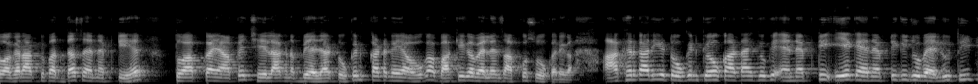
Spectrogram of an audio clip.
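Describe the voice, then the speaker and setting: A man hosts a crypto channel and talks viewers through a screen-recorded tutorial. He explains each step plainly, checking in with "ठीक है" along the way. When he reads English text aloud, he slows down and stumbles through it. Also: sits high, fairly bright tone.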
